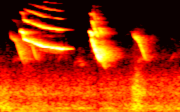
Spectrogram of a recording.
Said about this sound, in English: There's a bird out.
